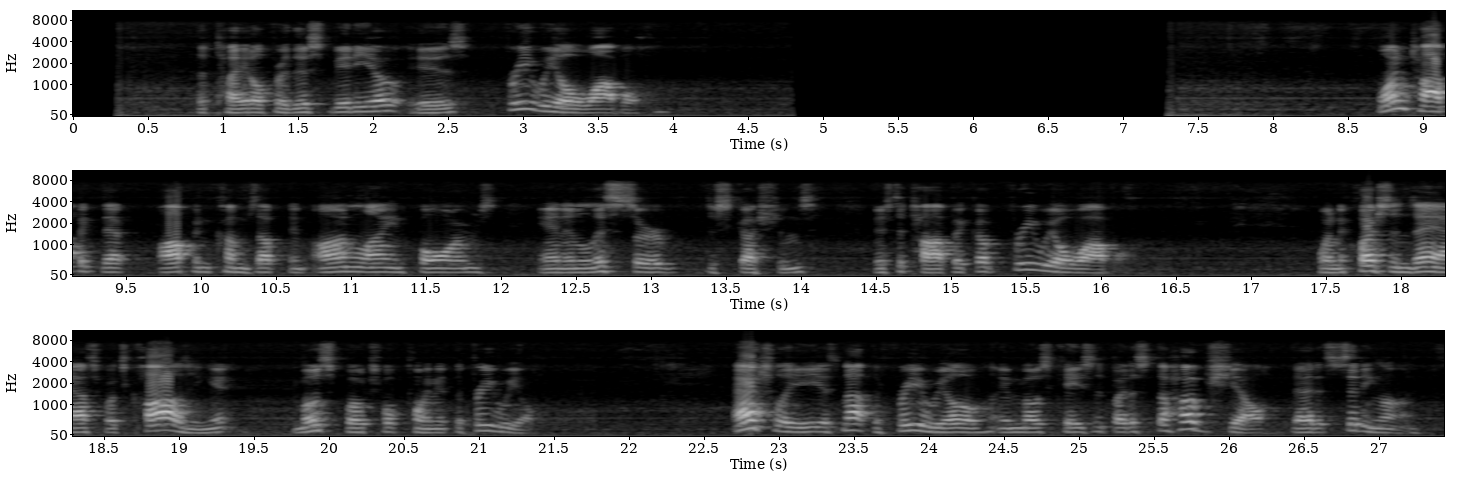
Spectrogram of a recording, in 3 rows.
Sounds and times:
Speech: 0.8s - 4.0s, 8.7s - 16.3s, 17.5s - 21.4s, 22.7s - 27.3s.

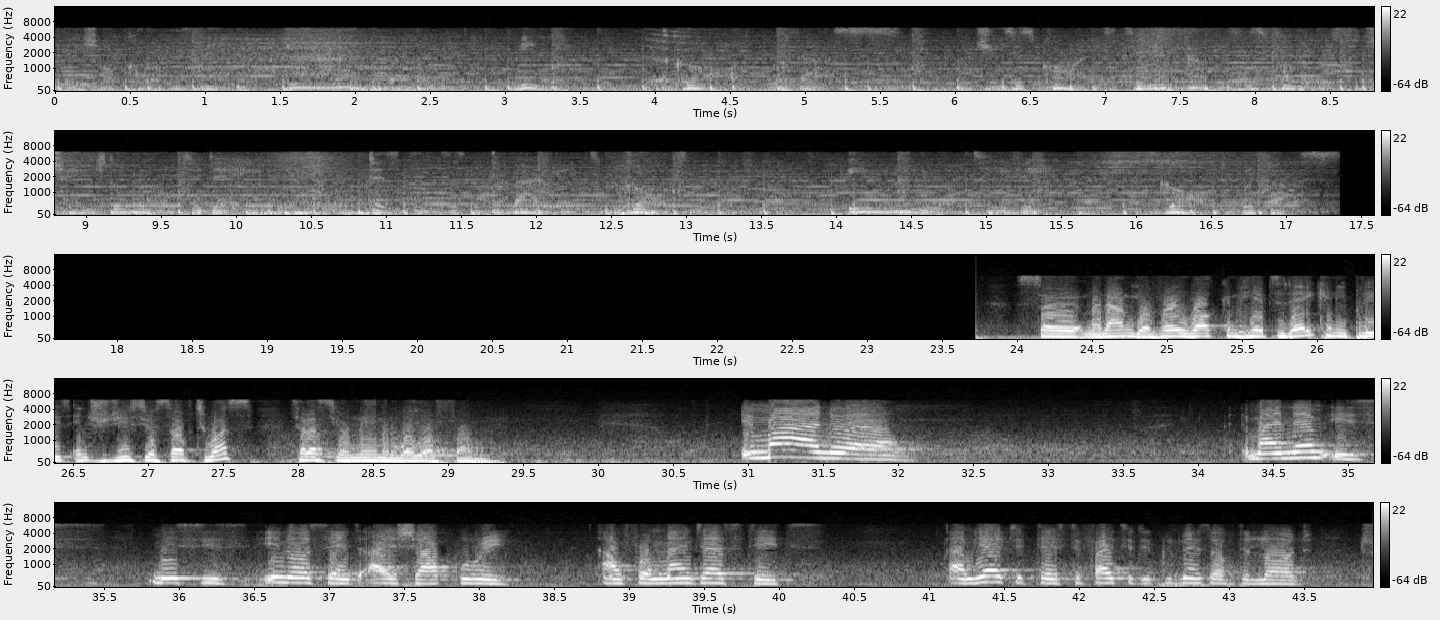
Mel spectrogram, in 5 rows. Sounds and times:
Speech: 24.0s - 29.4s.

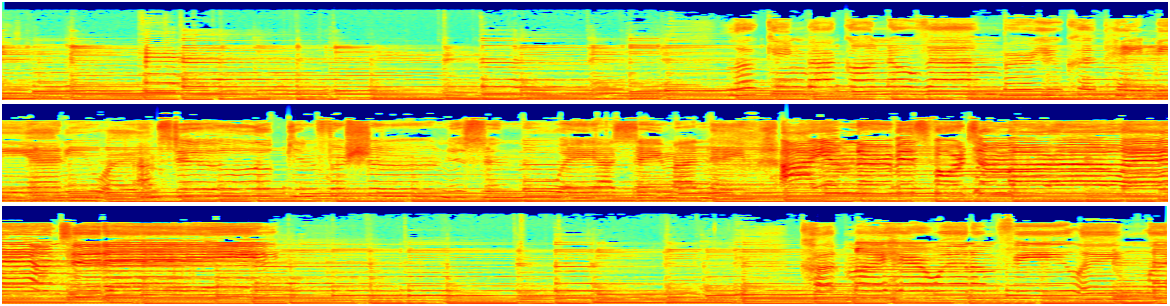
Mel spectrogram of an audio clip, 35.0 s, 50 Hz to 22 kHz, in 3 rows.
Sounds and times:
Music: 0.0s - 34.9s.

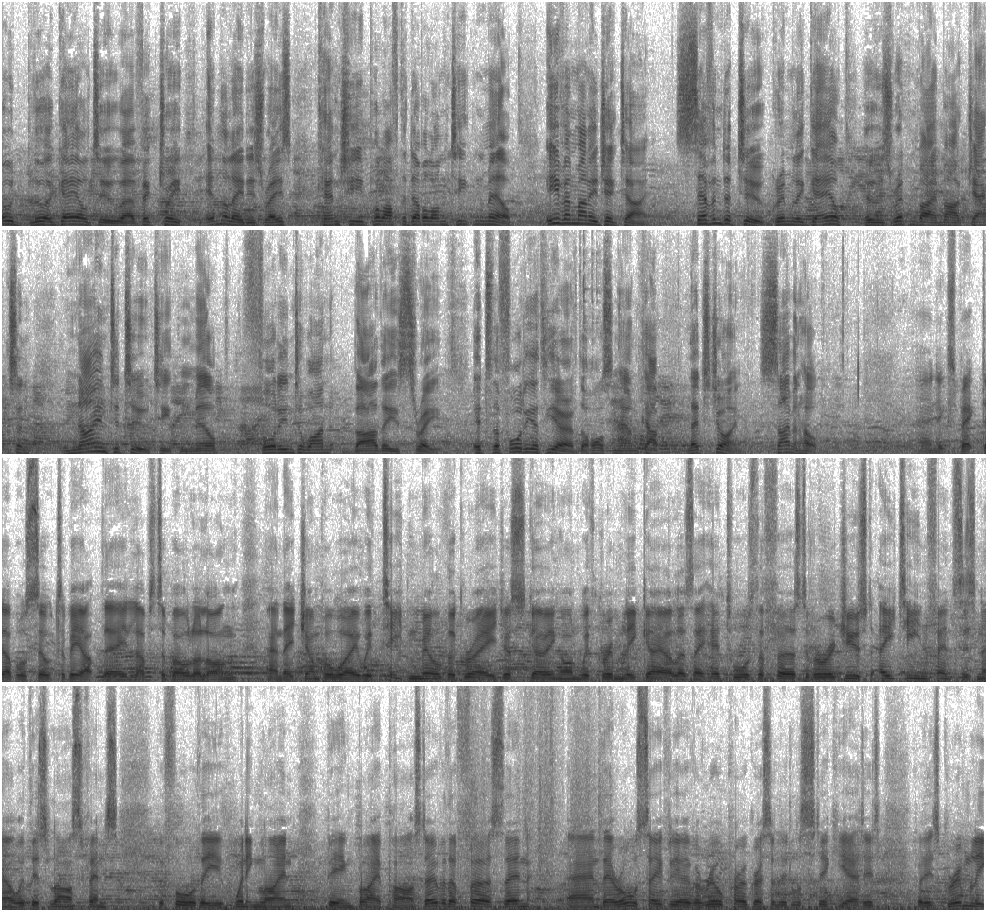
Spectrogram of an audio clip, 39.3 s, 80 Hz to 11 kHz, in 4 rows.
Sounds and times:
Speech: 0.0s - 18.1s, 19.0s - 39.3s.

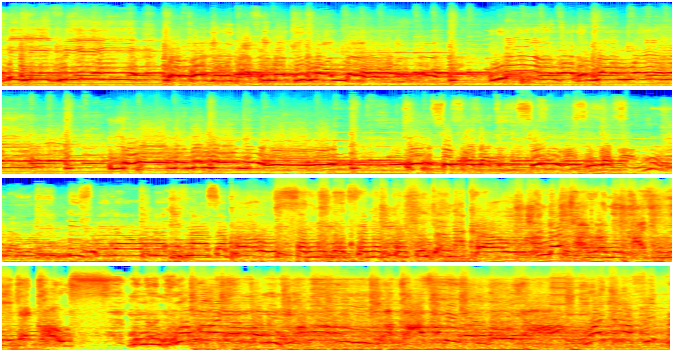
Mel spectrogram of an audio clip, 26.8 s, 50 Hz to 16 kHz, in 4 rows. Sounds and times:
Music: 0.0s - 26.7s.

